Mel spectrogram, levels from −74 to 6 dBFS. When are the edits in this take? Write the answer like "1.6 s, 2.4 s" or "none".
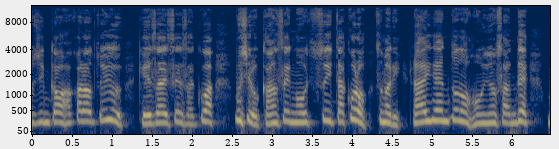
4.2 s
